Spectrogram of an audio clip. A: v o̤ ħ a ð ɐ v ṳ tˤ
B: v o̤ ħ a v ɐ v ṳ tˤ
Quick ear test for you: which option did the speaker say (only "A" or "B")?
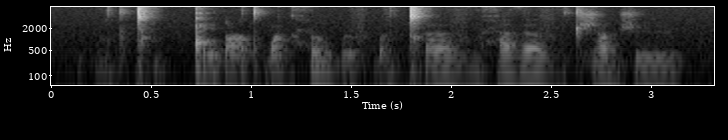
A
